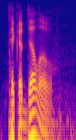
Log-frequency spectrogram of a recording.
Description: (pĭkə-dĭlō, pēkä-dēyō)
